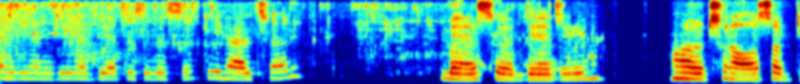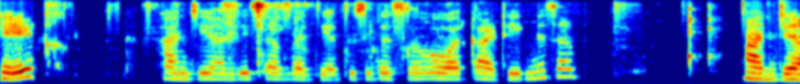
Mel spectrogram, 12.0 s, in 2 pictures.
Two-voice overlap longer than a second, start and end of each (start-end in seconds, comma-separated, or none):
none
